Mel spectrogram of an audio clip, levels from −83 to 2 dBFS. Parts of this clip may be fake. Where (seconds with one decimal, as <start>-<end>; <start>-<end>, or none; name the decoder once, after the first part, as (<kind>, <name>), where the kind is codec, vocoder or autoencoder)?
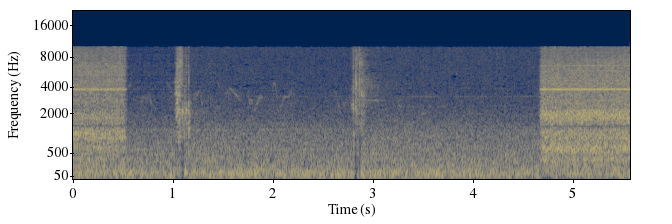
0.0-1.3 (vocoder, WaveNeXt)

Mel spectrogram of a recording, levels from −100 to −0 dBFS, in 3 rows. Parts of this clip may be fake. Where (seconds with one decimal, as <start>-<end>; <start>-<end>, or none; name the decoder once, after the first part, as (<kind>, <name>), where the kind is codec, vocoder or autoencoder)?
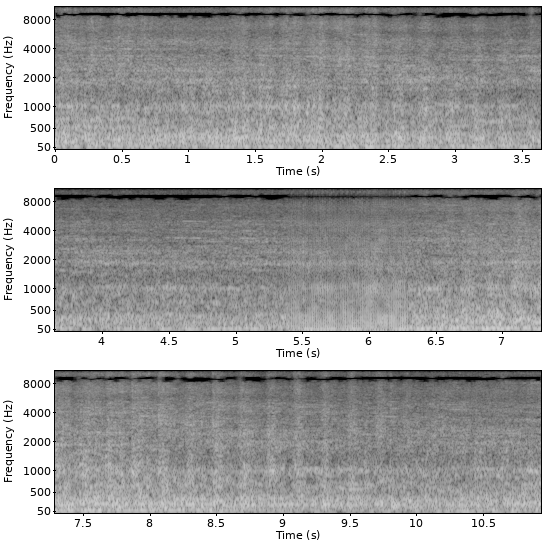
5.4-6.3 (vocoder, Vocos)

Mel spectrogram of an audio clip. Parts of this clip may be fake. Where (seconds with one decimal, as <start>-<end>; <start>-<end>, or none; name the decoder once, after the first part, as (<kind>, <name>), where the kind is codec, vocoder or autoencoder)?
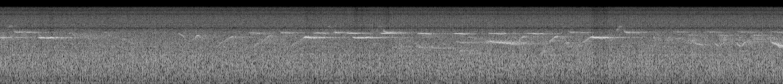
0.0-3.4 (vocoder, BigVGAN v2); 5.0-5.5; 6.5-7.1

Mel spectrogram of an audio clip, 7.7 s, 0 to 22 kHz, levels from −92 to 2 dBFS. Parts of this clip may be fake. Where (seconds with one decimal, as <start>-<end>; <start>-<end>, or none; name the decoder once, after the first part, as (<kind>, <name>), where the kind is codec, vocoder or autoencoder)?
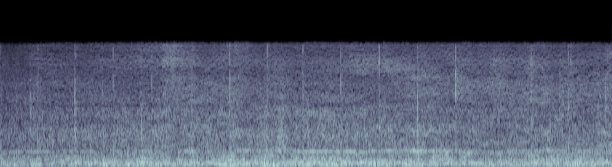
2.1-3.7 (codec, SNAC); 4.6-7.0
